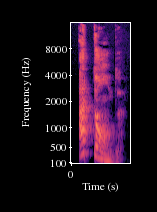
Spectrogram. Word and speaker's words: attendent: verbe attendre au pluriel ent je ne prononce pas mais je prononce le d juste avant attendent les régions attendent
